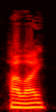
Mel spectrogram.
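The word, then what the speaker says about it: Jai Alai: Let's see, there was a disc, though the Jalali. Is that how you say it? – Hi-Li. – Right. I said Jakari earlier. Sorry.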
